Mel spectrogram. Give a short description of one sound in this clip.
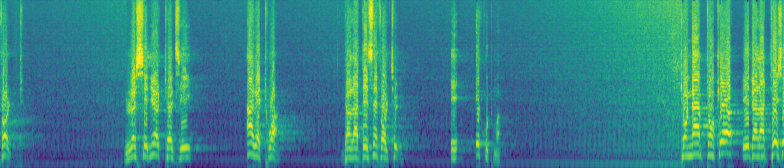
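An elderly man speaks slowly and earnestly through a headset microphone, in bursts with long pauses.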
